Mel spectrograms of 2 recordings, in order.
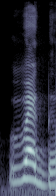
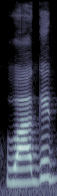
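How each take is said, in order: First: वेग्ड in one syllable, short "e"; correct pronunciation. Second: वागेड as two syllables, "vaa-ged"; wrong pronunciation. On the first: Teacher repeats the right reading for learners, correctly pronounced. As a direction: say वेग्ड as "vegd". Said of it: "वागेड नहीं पढ़ेंगे इसको". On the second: Teacher warns learners off this reading, mispronounced as spelt. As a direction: sound out वागेड with long "aa" and full "-ed". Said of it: "नहीं पढ़ेंगे इसको". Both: Shown as a demonstration.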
